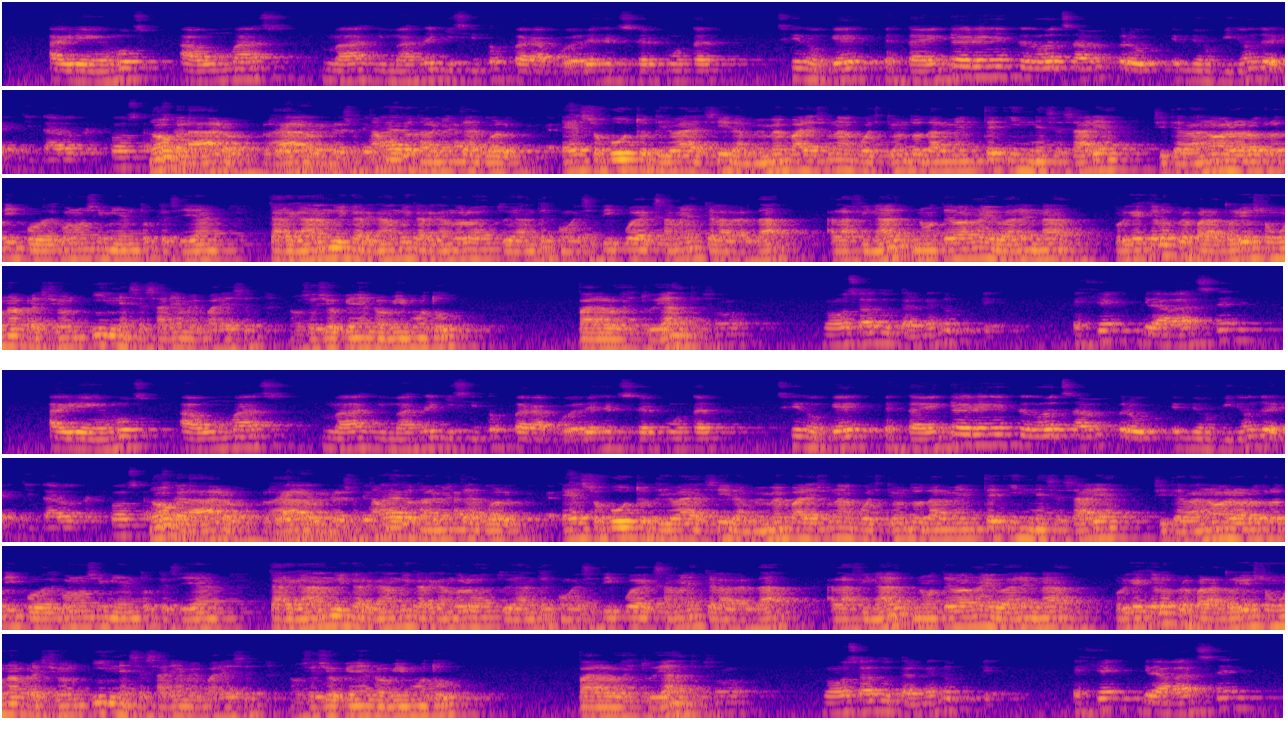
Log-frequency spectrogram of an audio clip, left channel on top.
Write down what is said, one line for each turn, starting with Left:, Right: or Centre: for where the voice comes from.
Right: agreguemos aún más, más y más requisitos para poder ejercer como tal, sino que está bien que agreguen este nuevo examen, pero en mi opinión deberían quitar otras cosas.
Left: No,
Right: O sea,
Left: claro, claro,
Right: por ejemplo,
Left: en eso
Right: el tema
Left: estamos
Right: de
Left: totalmente
Right: los preparatorios
Left: de acuerdo.
Right: me parece.
Left: Eso justo
Right: que
Left: te iba a decir, a mí me parece una cuestión totalmente innecesaria si te van a evaluar otro tipo de conocimientos que sigan cargando y cargando y cargando a los estudiantes con ese tipo de exámenes que la verdad a la final no te van a ayudar en nada, porque es que los preparatorios son una presión innecesaria, me parece. No sé si opines lo mismo tú para los estudiantes.
Right: No, no, o sea, totalmente, porque es que grabarse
